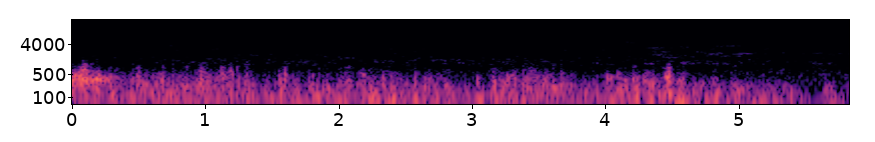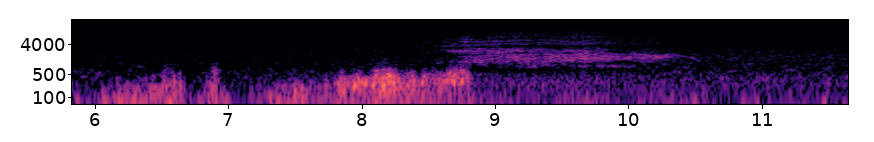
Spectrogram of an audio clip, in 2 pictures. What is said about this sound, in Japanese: あ、葉山じゃないんですけど、江ノ島の近くまで来てまして、波音聞こえてるかな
